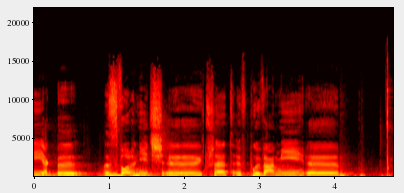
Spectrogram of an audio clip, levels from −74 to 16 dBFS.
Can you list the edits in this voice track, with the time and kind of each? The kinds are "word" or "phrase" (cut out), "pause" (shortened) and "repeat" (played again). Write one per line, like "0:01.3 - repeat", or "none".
0:02.3 - phrase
